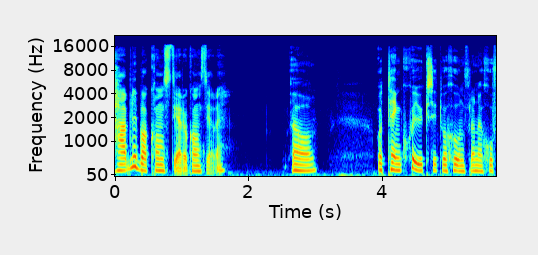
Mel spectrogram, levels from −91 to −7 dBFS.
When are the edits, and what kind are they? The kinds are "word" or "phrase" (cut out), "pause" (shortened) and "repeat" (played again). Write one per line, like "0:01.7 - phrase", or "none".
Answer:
0:04.3 - word

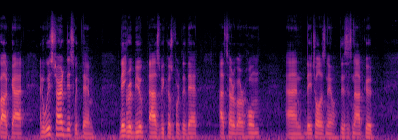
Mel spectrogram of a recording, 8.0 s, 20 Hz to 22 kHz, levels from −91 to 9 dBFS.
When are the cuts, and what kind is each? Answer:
0:01.5 - word
0:02.5 - word
0:03.5 - phrase

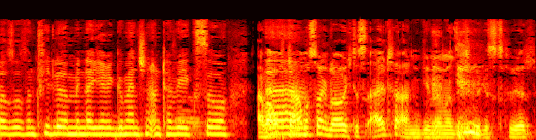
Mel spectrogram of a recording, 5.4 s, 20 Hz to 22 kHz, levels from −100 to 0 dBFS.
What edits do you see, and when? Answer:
0:02.5 - pause

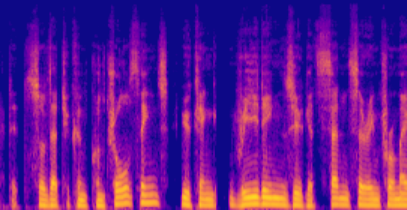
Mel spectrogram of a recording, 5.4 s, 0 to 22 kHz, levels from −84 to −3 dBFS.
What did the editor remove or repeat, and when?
0:02.3 - pause
0:02.8 - word
0:04.1 - word

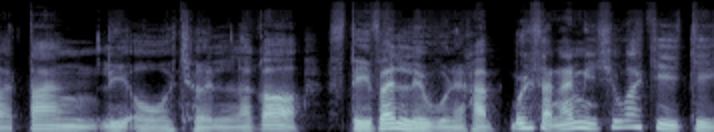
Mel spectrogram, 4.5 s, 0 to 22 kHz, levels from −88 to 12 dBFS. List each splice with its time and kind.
0:03.1 - pause

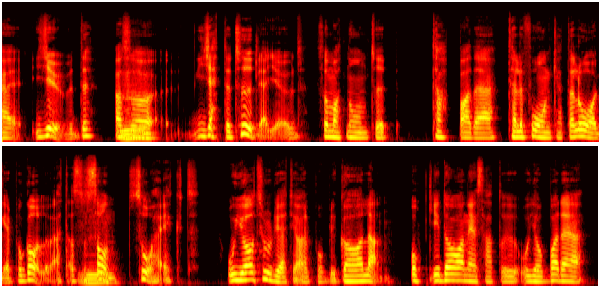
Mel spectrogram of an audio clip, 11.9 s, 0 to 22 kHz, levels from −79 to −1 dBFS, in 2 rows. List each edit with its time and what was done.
0:01.0 - pause
0:03.1 - pause
0:05.0 - pause
0:08.1 - pause
0:10.0 - pause

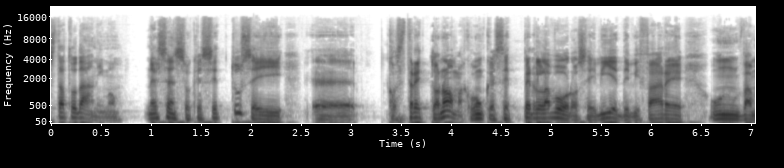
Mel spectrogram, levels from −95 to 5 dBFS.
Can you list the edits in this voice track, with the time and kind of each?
none

